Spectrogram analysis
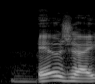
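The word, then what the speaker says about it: Hergé: said J H it's his initials a gr LJ is the French pronunciation of RG air okay he actually came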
